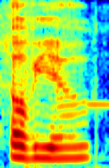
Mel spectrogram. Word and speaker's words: OVO: Oh, you're saying it letter by letter. O-V-O. – That's how you pronounce from what I remember, that's how everybody pronounces it.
